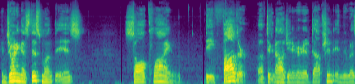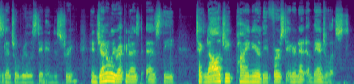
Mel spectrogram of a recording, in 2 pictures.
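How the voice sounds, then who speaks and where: A low-voiced man hosts a real estate roundtable on a video call, reading a measured, scripted introduction. His audio sounds muffled and boxy, as if he were speaking from inside a closet.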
